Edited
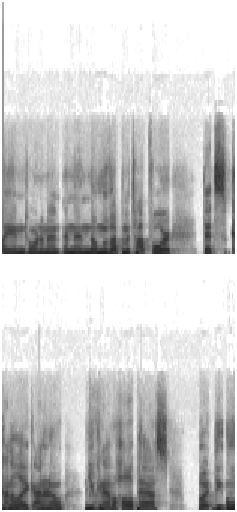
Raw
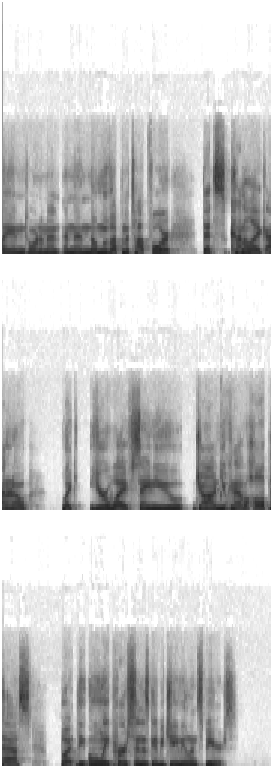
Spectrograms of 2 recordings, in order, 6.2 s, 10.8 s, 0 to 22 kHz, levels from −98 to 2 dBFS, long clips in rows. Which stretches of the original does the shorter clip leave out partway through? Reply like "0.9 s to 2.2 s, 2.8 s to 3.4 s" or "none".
4.2 s to 6.4 s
